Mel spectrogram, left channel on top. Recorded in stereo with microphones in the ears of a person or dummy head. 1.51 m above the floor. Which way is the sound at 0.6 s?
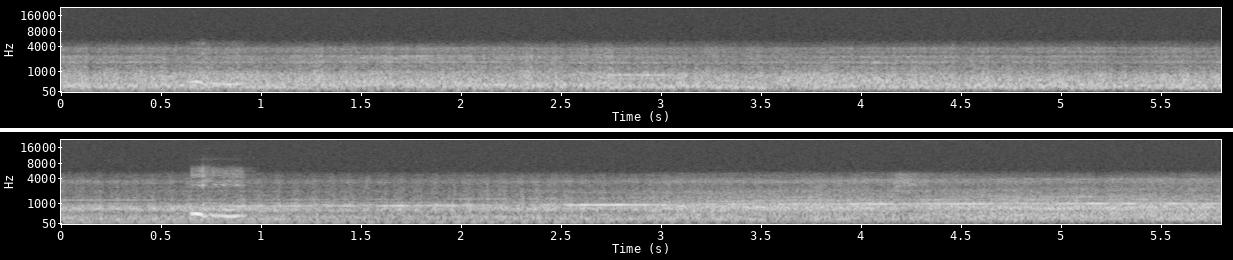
80° right.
